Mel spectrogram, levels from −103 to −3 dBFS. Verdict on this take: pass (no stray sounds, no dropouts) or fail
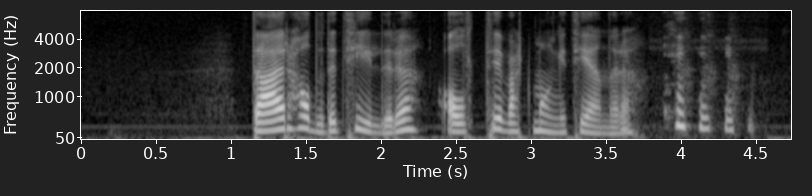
fail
